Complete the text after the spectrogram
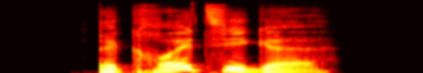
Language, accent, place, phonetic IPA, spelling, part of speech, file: German, Germany, Berlin, [bəˈkʁɔɪ̯t͡sɪɡə], bekreuzige, verb, De-bekreuzige.ogg
- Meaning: inflection of bekreuzigen: 1. first-person singular present 2. first/third-person singular subjunctive I 3. singular imperative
